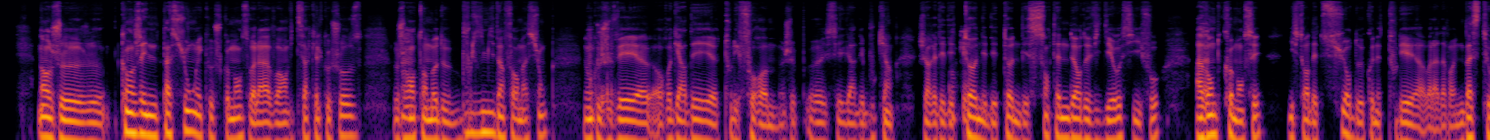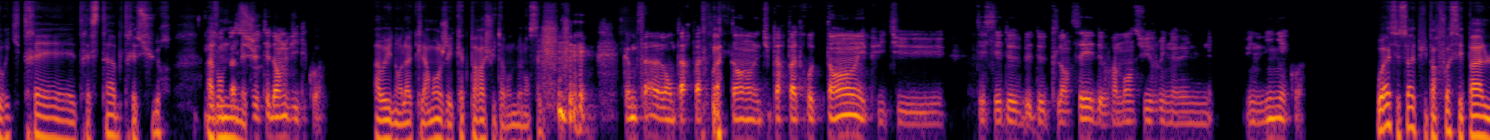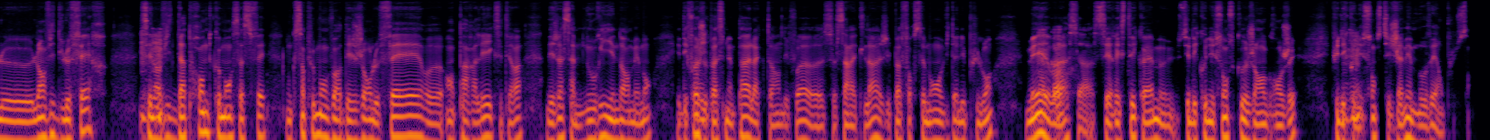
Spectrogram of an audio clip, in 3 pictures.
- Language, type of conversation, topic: French, podcast, Processus d’exploration au démarrage d’un nouveau projet créatif
- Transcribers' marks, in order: stressed: "boulimie"; stressed: "forums"; stressed: "tonnes"; stressed: "centaines"; tapping; laugh; laughing while speaking: "Ouais"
